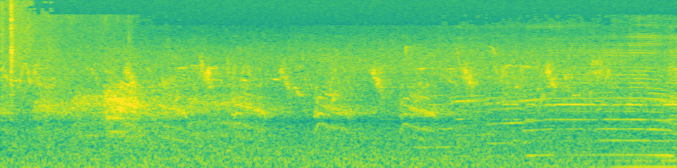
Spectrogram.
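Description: Near silence with faint bird calls: a run of short, falling chirps, one every half second or so, with a louder, rougher call about a second in. Soft sustained music notes come in near the end.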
